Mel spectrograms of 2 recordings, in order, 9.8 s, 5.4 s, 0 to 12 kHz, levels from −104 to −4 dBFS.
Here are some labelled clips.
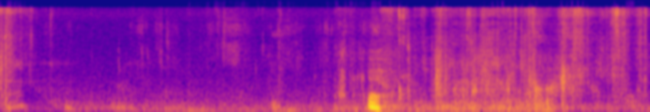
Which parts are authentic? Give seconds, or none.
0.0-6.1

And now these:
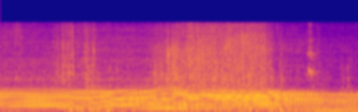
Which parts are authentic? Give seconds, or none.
0.0-5.4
